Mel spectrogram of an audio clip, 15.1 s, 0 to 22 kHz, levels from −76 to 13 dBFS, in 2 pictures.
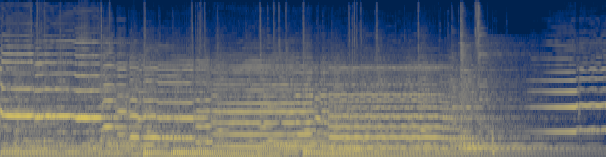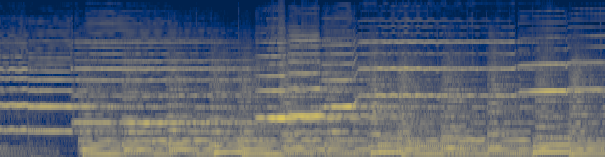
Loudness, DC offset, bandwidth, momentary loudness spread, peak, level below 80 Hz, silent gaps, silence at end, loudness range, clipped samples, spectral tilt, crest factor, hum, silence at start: -10 LUFS; 0.2%; over 20 kHz; 10 LU; 0 dBFS; -28 dBFS; none; 0 s; 5 LU; 0.7%; -4.5 dB/octave; 10 dB; none; 0 s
